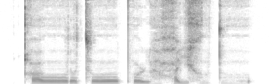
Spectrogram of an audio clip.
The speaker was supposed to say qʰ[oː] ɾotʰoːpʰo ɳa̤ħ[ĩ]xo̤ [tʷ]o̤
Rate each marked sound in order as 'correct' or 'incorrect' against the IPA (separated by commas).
correct, incorrect, incorrect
